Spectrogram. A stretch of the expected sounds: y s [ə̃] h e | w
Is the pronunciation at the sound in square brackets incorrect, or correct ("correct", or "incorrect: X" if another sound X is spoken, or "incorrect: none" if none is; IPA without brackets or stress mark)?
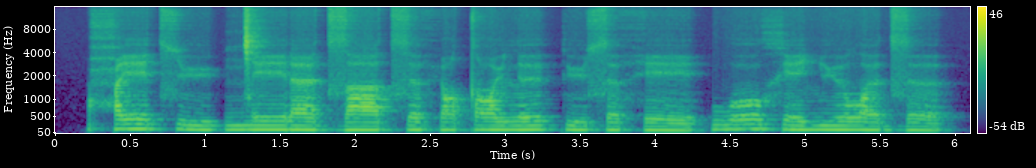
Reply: incorrect: ə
